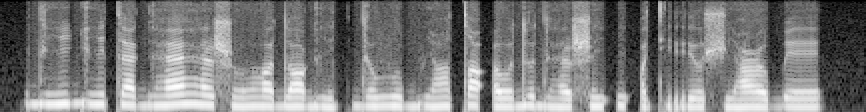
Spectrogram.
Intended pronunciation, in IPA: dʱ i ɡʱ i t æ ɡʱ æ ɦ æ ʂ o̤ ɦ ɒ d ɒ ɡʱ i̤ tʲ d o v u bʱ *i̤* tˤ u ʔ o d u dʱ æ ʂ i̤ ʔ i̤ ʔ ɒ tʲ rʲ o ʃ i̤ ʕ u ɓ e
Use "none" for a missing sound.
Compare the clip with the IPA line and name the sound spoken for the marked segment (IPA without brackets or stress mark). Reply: i̤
